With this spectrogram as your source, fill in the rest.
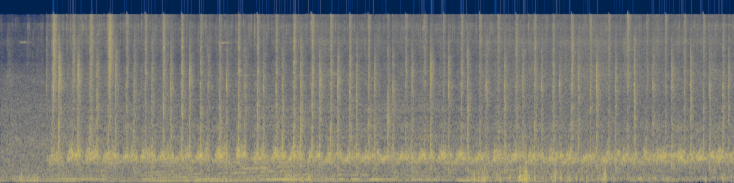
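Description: A skipping rope whirs and slaps the ground quickly and steadily.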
